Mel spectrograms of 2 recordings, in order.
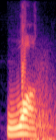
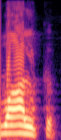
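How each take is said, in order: First: No l sound is heard before the k. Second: An l sound is heard before the k. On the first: The speaker calls it right. "एल जो है वो silent होता है" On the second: The speaker calls it wrong. "वाल्क नहीं"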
